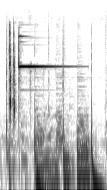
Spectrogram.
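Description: A click, then a single bright bell-like ding sound effect about a third of a second in, ringing and fading over about a second and a half. It is the notification-style ding of a subscribe-and-bell animation, heard over background music.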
